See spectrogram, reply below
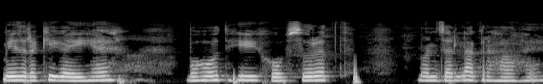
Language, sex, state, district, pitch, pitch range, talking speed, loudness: Hindi, female, Delhi, New Delhi, 185 Hz, 180-190 Hz, 120 wpm, -14 LUFS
